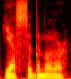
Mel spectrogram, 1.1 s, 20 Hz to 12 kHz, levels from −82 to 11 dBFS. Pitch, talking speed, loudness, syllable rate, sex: 110 Hz, 225 wpm, -16 LUFS, 5.2 syllables/s, male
